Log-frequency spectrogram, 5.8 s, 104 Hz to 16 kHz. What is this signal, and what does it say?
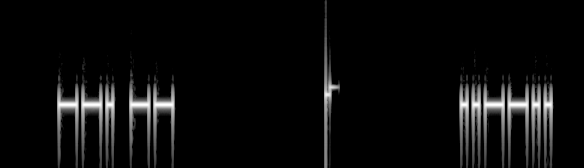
Morse code, heard as a keyed tone, about 20 wpm, 700 Hz. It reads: GM ?
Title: Top 90 QSO Elements - 6x Character Spacing - 20wpm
